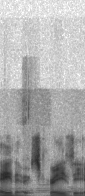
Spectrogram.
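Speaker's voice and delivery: muttered under breath. Voicing a character greeting a nervous messenger: muttering under breath. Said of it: "I say under my breath".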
